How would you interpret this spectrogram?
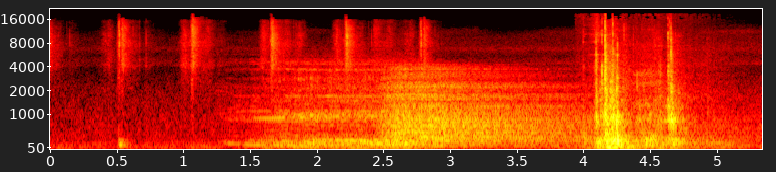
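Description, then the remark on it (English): The door of a huge, ornate living room in an estate in the hills opens: a couple of soft clicks of the handle, a drawn-out creaking swing lasting a few seconds, then two solid knocks as it settles against its stop. No voices. “The living room door opens, and in step the most wanted drug traffickers in the world.”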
